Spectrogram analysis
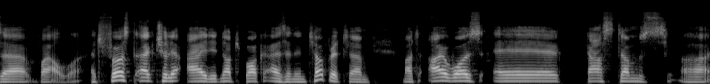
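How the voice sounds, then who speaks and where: Clear-voiced Russian man, careful speaker. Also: a little high, no room sound. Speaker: interview guest, simultaneous interpreter. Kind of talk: conversational interview answers about own career.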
